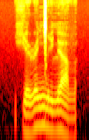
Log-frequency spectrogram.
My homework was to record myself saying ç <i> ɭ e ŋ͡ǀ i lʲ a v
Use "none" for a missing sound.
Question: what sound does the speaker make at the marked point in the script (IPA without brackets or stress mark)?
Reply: e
